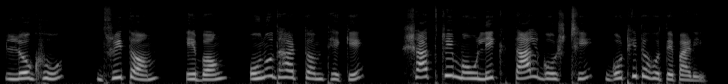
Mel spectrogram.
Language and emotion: Bengali, neutral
